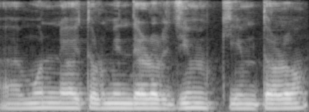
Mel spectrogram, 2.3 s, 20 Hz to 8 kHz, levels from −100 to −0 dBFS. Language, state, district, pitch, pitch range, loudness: Gondi, Chhattisgarh, Sukma, 125 Hz, 125-130 Hz, -16 LUFS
